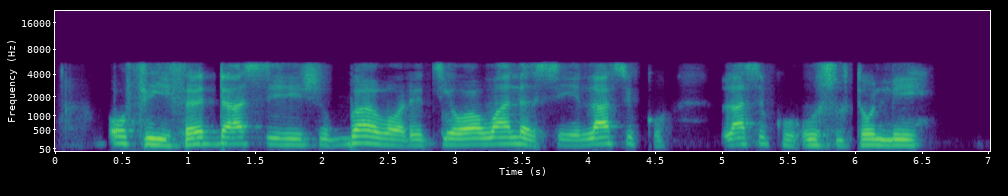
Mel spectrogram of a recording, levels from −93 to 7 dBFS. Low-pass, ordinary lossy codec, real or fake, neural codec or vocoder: 5.4 kHz; AAC, 32 kbps; fake; codec, 16 kHz, 1 kbps, X-Codec, HuBERT features, trained on general audio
